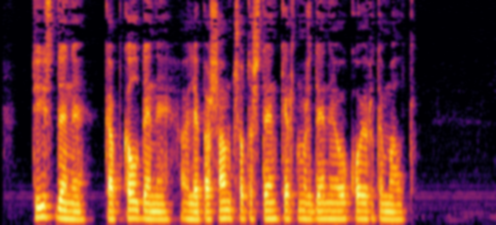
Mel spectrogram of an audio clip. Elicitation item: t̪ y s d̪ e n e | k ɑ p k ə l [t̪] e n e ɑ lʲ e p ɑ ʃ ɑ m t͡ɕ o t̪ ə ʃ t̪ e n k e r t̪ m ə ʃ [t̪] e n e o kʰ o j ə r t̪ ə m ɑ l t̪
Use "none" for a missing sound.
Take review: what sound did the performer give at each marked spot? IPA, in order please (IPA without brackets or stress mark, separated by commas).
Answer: d̪, d̪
